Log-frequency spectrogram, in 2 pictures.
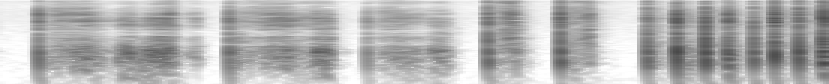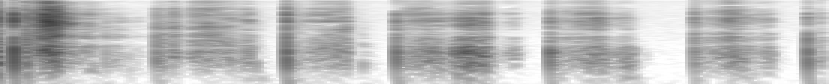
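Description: A long fingernail traces along the raised letters of the Gucci logo on an orange cardboard gift box. It makes short, dry scratching strokes separated by brief silences, with a quick run of sharp clicking taps in the middle. The scraping sits in the midrange with a light, bright hiss.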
